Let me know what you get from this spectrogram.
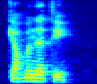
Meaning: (verb) past participle of carbonater; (adjective) carbonated
- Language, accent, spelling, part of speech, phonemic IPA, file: French, France, carbonaté, verb / adjective, /kaʁ.bɔ.na.te/, LL-Q150 (fra)-carbonaté.wav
